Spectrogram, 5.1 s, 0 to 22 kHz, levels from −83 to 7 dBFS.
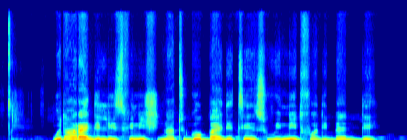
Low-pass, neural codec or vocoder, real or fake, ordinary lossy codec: none; autoencoder, 48 kHz, 128 numbers a frame, DAC-VAE, trained on Japanese speech; fake; none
